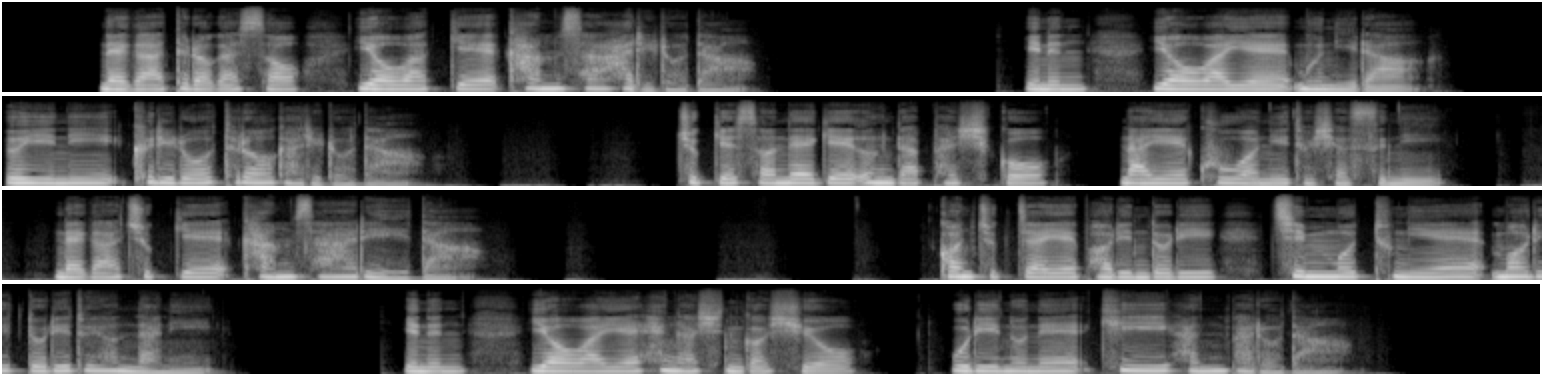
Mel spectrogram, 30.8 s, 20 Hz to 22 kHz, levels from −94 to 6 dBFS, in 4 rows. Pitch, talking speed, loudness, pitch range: 185 Hz, 210 characters per minute, -22 LUFS, 155-195 Hz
